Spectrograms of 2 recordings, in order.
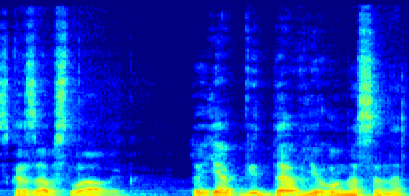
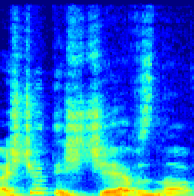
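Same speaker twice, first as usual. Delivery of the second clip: teasing, derisive, mocking, scoffing tone; 4 semitones higher than usual. Narrator reads Mishko questioning Genka, mocking. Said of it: "глузливо запитав Мишко".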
